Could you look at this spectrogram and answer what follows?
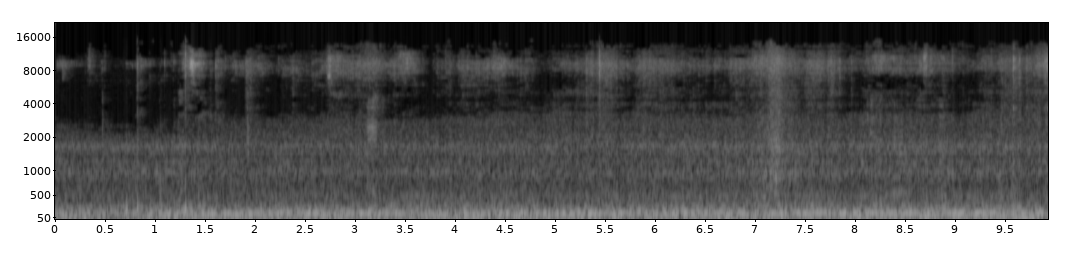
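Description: Steady engine and road noise inside the cabin of a car moving along a highway, mostly low-pitched and unchanging.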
